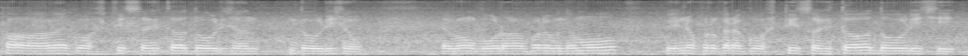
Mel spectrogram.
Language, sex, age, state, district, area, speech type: Odia, male, 18-30, Odisha, Subarnapur, urban, spontaneous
